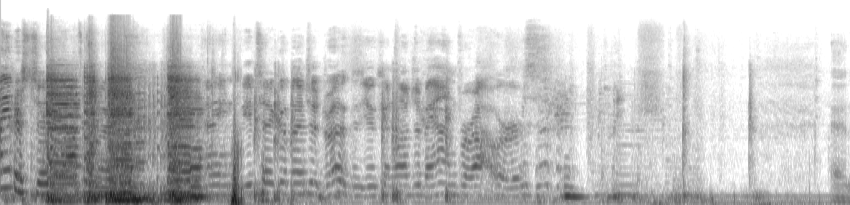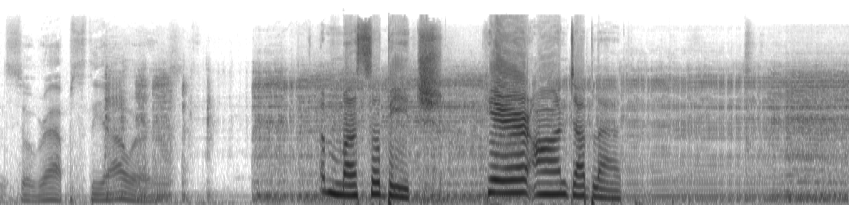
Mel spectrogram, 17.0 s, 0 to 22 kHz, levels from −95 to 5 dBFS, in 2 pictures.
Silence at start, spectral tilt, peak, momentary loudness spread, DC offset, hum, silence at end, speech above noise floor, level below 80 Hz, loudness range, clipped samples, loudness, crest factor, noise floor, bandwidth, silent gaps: 0 s; -5 dB/octave; -4 dBFS; 23 LU; under 0.1%; none; 0 s; 33 dB; -36 dBFS; 23 LU; under 0.1%; -15 LUFS; 14 dB; -50 dBFS; 16 kHz; none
